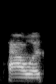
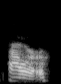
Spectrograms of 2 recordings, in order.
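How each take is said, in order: First: It has a non-American accent with the R dropped. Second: It has an American accent with the R pronounced. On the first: The speaker calls it wrong. "correcting power to power" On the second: The speaker calls it right. "correcting power to power"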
